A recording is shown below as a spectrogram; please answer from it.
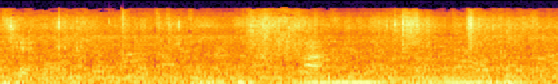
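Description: Background chatter of people talking over a busy noise bed, with a steady low hum coming in a little past halfway.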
